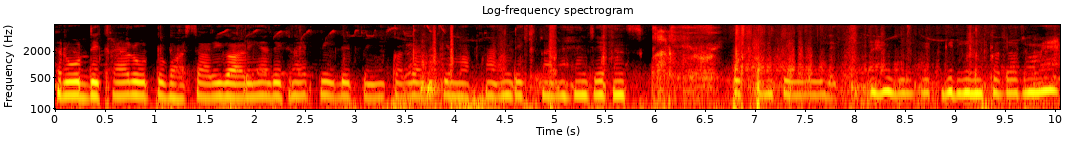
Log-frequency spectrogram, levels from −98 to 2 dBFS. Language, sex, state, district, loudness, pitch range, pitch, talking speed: Hindi, female, Uttar Pradesh, Deoria, -35 LUFS, 195-220 Hz, 200 Hz, 160 wpm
